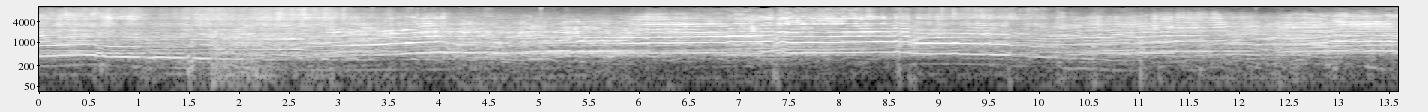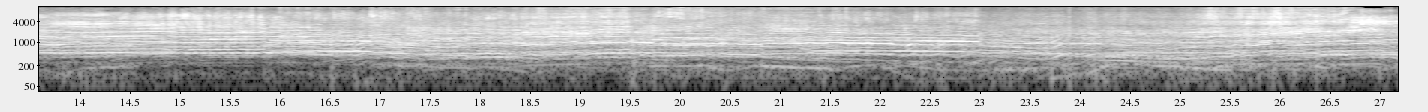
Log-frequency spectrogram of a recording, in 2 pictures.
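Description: Racing sidecar outfits' engines running hard through a bend, several at once. Their pitch rises and falls over and over with throttle and gear changes.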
